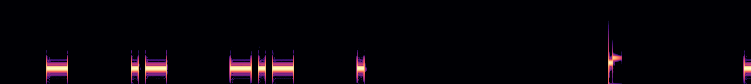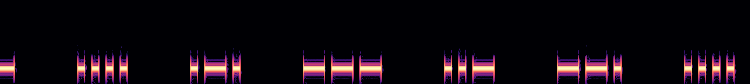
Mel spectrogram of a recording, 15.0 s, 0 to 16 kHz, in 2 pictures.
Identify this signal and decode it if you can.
Morse code, heard as a keyed tone, about 17 wpm, spaced as for 10 wpm, 700 Hz. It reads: TAKE THROUGH
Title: 3x Character Spacing - Top 200 Words - 17wpm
